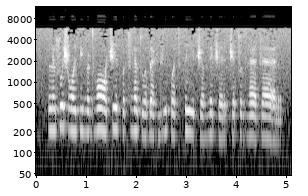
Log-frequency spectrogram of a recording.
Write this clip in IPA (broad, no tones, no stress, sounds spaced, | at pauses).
l e sʷ e ʃ ʁʷ iː pʲ e ɦ ə˞ dʱ ɔː t͡ʃ i θ o t͡s ɦ ɛ tʷ əː ɓ ɛː x dʱ i p əː t͡s θ iː t͡ʃ əː ɦ e t͡ʃ ɾ eː r t͡ʃ ɛ t͡s o dʱ ɛː t͡s ɛː r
